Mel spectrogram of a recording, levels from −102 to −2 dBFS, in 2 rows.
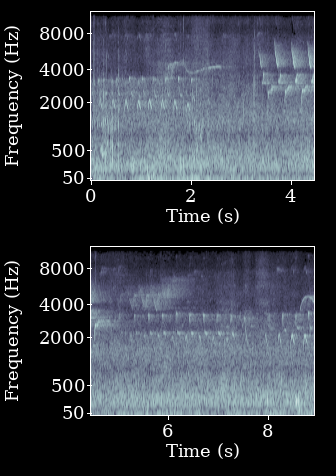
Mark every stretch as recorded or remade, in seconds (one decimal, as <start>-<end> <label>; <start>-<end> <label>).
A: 0.0-8.9 recorded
